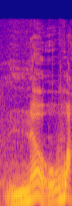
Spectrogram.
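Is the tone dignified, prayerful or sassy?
sassy. It is said with sassy attitude.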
